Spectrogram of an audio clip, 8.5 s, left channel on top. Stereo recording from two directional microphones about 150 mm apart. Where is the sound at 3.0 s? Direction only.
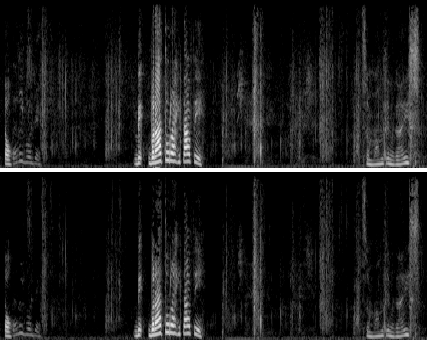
25° right (ahead or behind).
